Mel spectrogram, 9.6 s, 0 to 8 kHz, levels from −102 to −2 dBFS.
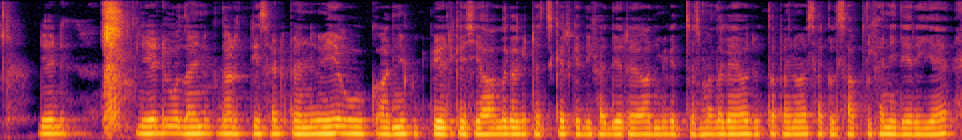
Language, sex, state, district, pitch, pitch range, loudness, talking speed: Hindi, male, Rajasthan, Bikaner, 140 Hz, 135-145 Hz, -19 LUFS, 250 wpm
